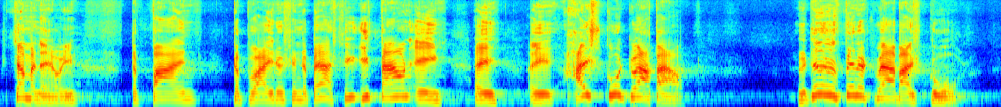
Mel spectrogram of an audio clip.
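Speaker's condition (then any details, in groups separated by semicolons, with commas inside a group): Deafness; deaf during school years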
